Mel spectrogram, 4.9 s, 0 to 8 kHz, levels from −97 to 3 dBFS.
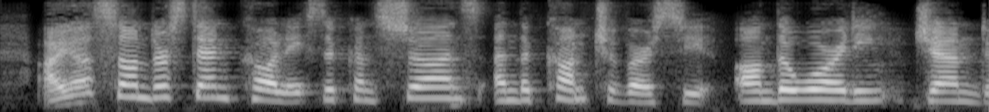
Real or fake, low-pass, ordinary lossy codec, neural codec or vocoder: fake; none; none; codec, 16 kHz, 0.5 kbps, X-Codec, WavLM features, trained on Multilingual LibriSpeech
